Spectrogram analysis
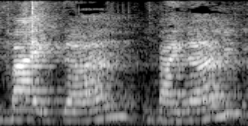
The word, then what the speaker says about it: baigan: So it's bygone. So you pronounce it good.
